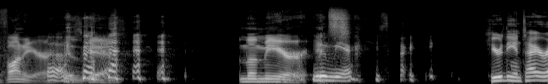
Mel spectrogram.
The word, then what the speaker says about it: Mimir: Moomer from God of War? That's a real Moomer move. Did I say it right? No, you said it funnier. Oh. It was good. Mimir.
